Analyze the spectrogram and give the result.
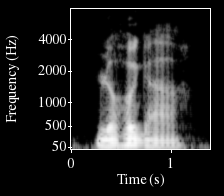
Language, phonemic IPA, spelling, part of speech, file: French, /ʁə.ɡaʁ/, regard, noun, Fr-regard.ogg
- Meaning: 1. look, glance 2. sight, gaze, eyes 3. manhole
